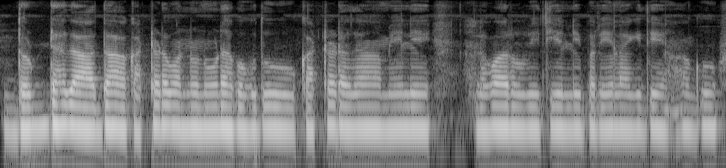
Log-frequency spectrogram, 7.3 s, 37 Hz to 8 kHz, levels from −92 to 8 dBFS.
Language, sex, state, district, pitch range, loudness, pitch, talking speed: Kannada, male, Karnataka, Bellary, 130-135 Hz, -19 LUFS, 130 Hz, 85 wpm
